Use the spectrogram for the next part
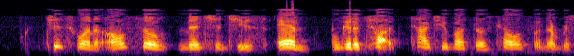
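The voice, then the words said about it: Congested voice from a cold. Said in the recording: “I've got a little bit of a cold tonight. I'm sure you can tell.”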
